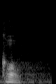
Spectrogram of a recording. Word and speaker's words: 子: Although I got to be careful, my dear friend, because the same character zi in Chinese, in Japanese, it pronounced ko.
